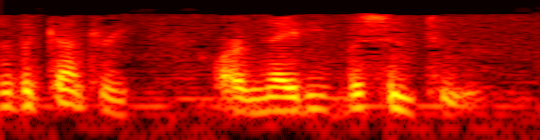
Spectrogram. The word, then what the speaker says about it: Basotho: And then all the O's are pronounced ooh. – Ooh. And then the people, the people are called what? – Basotho, Basotho.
